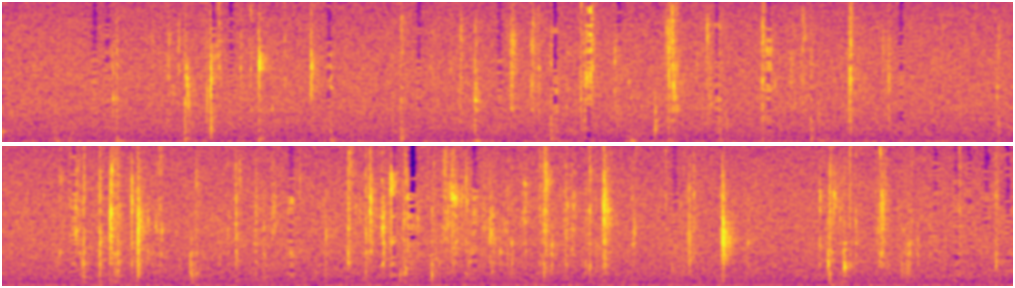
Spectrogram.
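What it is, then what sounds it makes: Plastic bottle of liquid. Long white nails tap a clear plastic Dickinson's toner bottle with a white cap and label, filled with yellow liquid, as it is tilted so the liquid sloshes inside. Quiet, sharp, bright clicks are scattered over a steady low hum, with a few slightly louder taps standing out.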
